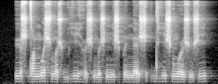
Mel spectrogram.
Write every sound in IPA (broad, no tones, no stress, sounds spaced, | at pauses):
y ʃ dˤ e ŋʷ e ʃ ðˤ y ʃ bʱ i ɦ ə˞ ʃ ŋ ə˞ ʃ ŋ i ʃ p e ŋ ɛ ʃ | dʱ i ʃ ŋʷ ə˞ ʃ y ʃ i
